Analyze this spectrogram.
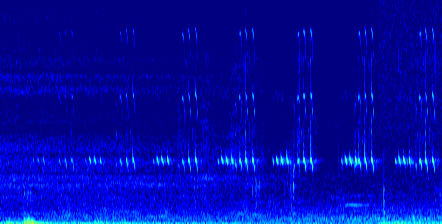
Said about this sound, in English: Want to sit outside with me? Crickets are gossiping.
